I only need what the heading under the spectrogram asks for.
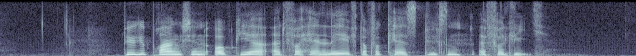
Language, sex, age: Danish, female, 42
